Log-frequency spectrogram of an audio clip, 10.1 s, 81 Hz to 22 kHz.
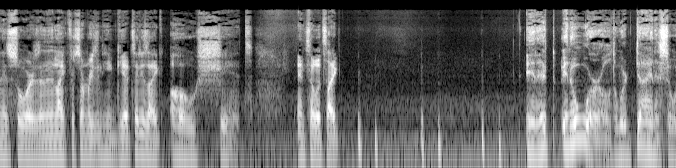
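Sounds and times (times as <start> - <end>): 
speech: 0.0 - 5.5, 7.9 - 10.1
steady low hum: 1.0 - 10.1
heartbeat sound effect with low lub-dub thumps: 5.3 - 7.7.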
